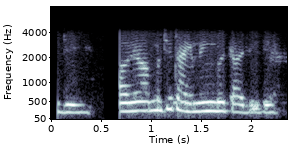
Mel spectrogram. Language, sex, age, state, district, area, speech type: Urdu, female, 18-30, Delhi, Central Delhi, urban, conversation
